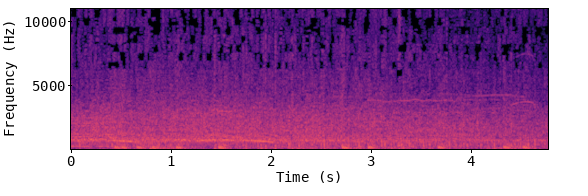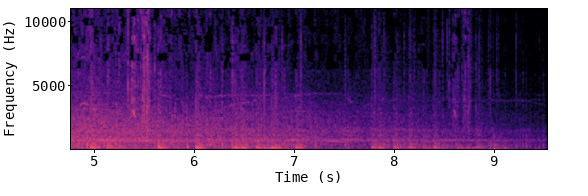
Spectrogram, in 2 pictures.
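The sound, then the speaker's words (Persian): A large stadium crowd of fans roars and claps for Diego Maradona in a dense, continuous wash of cheering and applause that stays loud before gradually thinning out toward the end. “بریم با هم صدای تماشاگرها و صدای مارادونا رو تو اون روز خاص گوش کنیم.”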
